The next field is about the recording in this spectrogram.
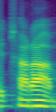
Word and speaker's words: chara: We're having the discussion, Jessica and I, because it's spelled C-H-A-R-A. But it's not, with my Spanish roots, I would say chara, but it's not. It's chara.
